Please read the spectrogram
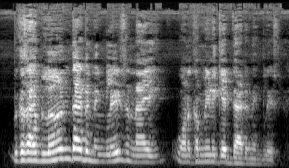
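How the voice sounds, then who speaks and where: In a Keralan accent, a man talks at a fairly high pitch. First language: Malayalam. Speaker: corporate professional, podcast co-host. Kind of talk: casual chat.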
